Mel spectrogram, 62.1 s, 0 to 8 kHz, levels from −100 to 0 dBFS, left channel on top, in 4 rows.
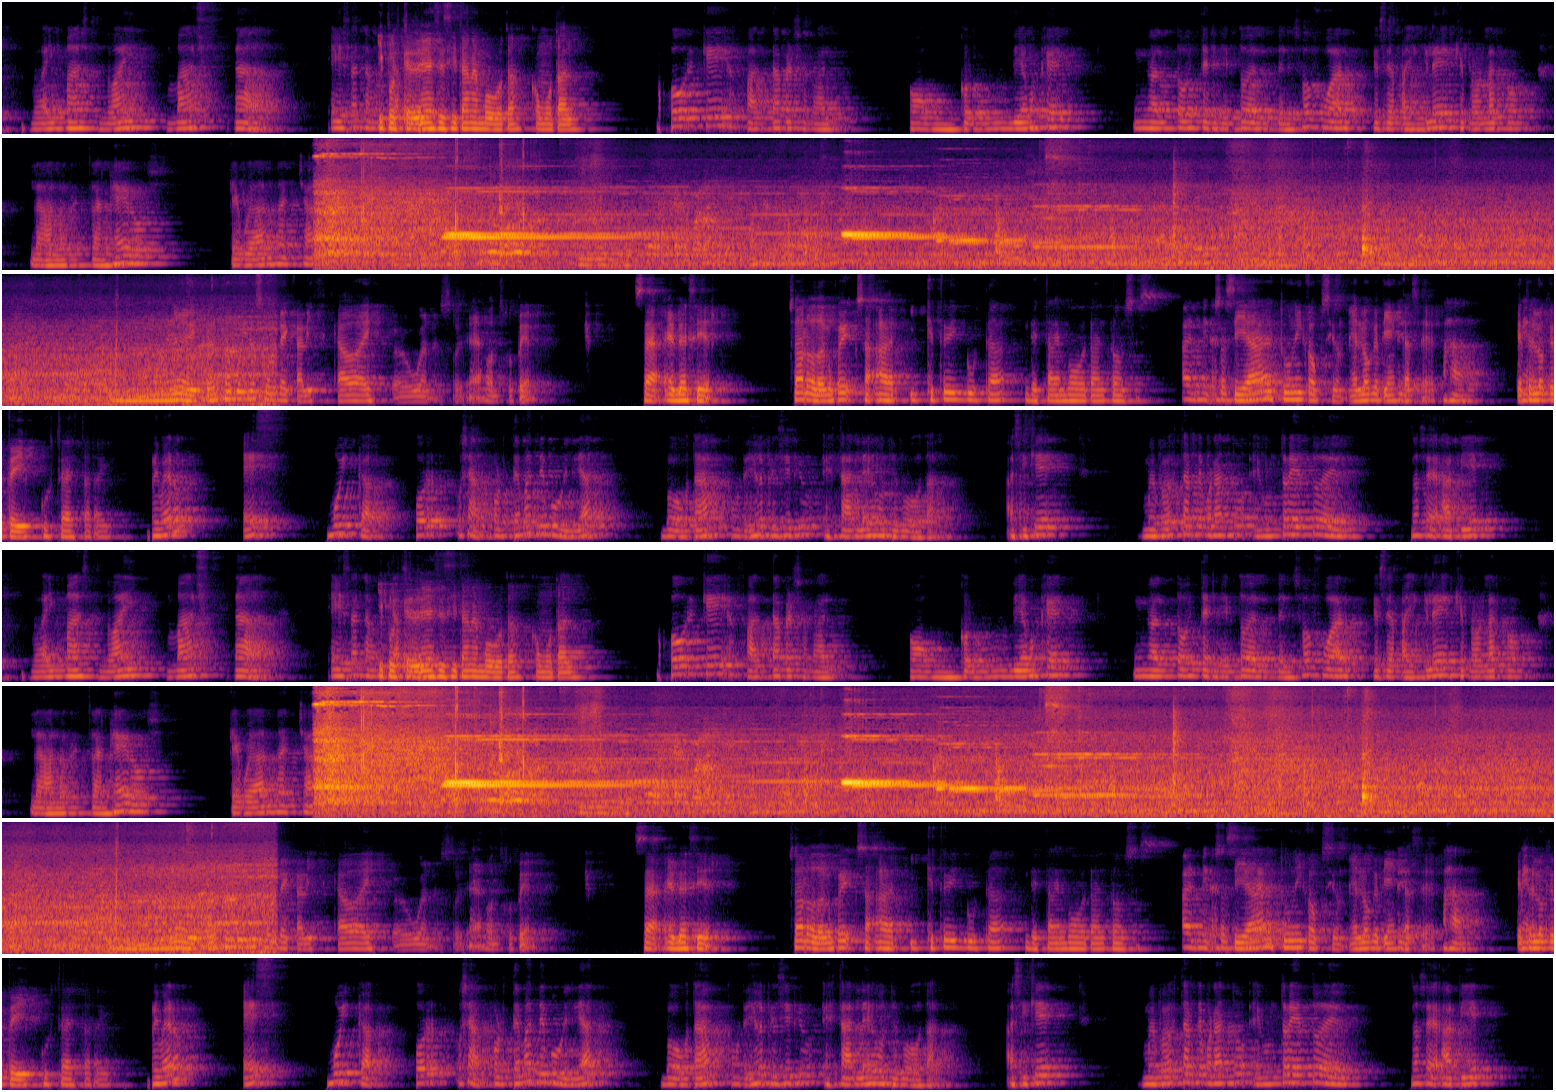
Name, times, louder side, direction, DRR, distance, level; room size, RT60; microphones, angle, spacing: voice 1, 0.3-2.1 2.3-2.7 3.3-4.3 6.7-8.4 9.1-10.6 11.3-15.3 15.8-17.1 17.8-18.9 19.4-20.6 21.3-21.9 22.1-24.1 25.5-28.5 29.3-29.9 31.6-32.1 32.6-33.2 35.7-35.8 42.8-43.8 45.0-45.1 45.5-45.7 46.2-46.4 48.1-48.4 49.0-49.3 49.8-50.3 50.7-52.5 53.2-55.9 56.6-57.1 58.0-60.0 60.7-61.3, equal, 15° right, 4 dB, 7.1 m, -40 dB
voice 2, 3.8-5.8 32.1-36.4 37.4-38.2 38.9-42.6 43.2-45.4 46.2-47.7, left 2 dB, 35° left, 11 dB, 1.5 m, -35 dB
sound 1, 18.6-33.8, right 5 dB, 75° right, 1.2 m, -25 dB
26.5 x 21.5 x 8.5 m, 0.62 s
head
